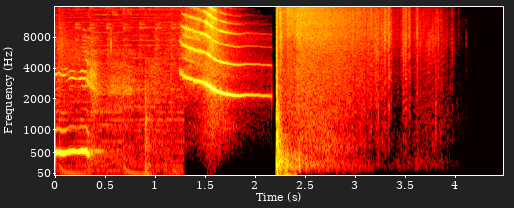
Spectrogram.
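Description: Logo-sting sound effect: a whistle falling in pitch for about a second, then a sudden firework-like bang that dies away over about a second.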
